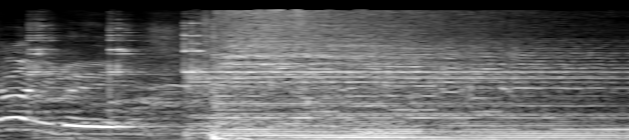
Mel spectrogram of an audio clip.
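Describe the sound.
Glasses clink together a few times in a busy pub, followed by a sustained bright ringing tone, with a low murmur of voices filling the background throughout.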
